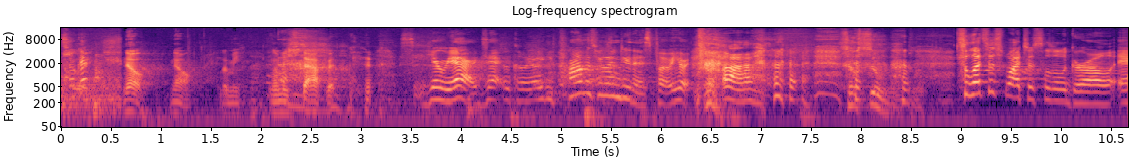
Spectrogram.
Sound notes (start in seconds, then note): 2.1 laughing; 7.3 laughing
